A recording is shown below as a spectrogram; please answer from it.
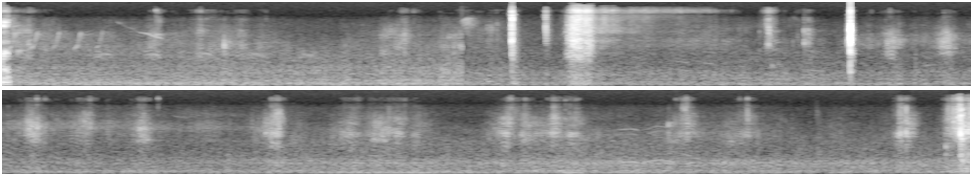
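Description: A series of faint, short bird calls repeating about every half second over a quiet background, with a few sharp clicks about four and six seconds in.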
